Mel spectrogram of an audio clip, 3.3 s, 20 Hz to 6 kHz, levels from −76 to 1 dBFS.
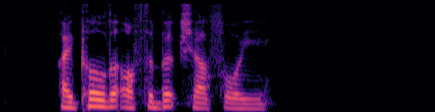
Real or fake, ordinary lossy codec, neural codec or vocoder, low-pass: fake; none; codec, 44.1 kHz, 3.4 kbps, Pupu-Codec; 5.4 kHz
